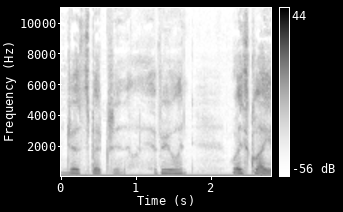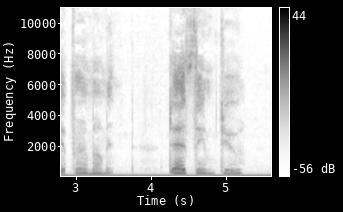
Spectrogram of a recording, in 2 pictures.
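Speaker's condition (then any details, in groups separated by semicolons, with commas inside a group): Cerebral palsy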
